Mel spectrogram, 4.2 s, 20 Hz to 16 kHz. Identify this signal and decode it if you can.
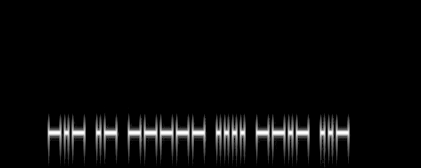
Morse code, heard as a keyed tone, about 37 wpm, 700 Hz. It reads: KA0HQU
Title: Speed Racing - USA 2x3 Call Signs 30wpm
